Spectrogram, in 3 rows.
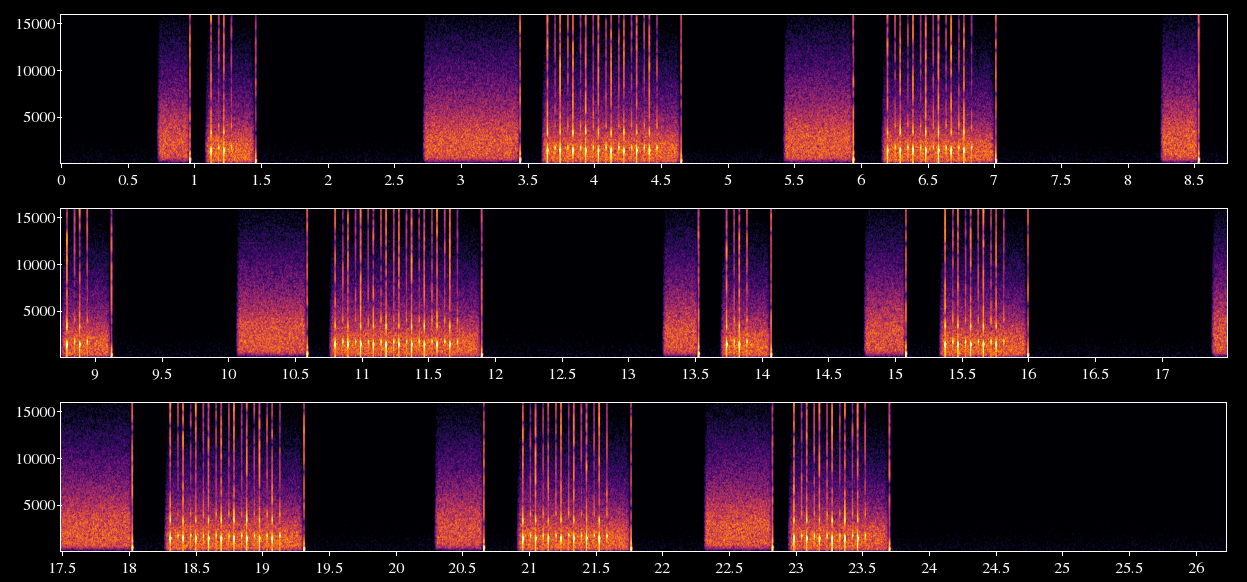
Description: Pulse dialling, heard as a rotary dial, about 10 pulses a second. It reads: 2 9 7 2 0 2 5 9 7 6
